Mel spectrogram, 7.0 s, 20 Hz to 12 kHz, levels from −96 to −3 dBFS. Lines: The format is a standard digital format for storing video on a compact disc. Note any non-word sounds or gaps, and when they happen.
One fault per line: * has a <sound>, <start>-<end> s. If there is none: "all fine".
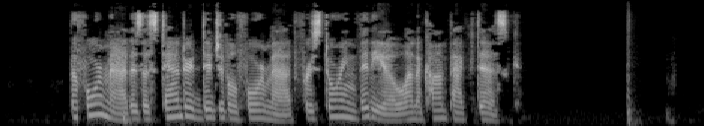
* has a thud, 6.3-6.4 s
